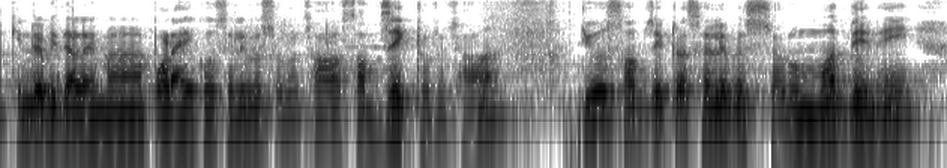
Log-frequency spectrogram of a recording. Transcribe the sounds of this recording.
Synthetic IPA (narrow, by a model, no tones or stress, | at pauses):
kend̪rʌbid̪jalʌjmapʌɽaekoselebʱesʌɾut͡sʰʌsʌbd͡zek̚ʈɦʌɾut͡sʰʌ | t̪josʌbd͡zek̚ʈrʌselebesɦʌɾumʌd̪ʱjenʌj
